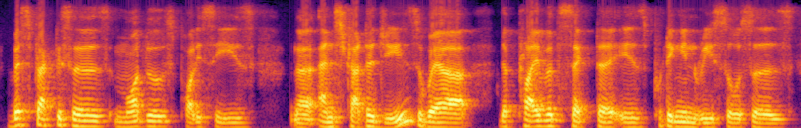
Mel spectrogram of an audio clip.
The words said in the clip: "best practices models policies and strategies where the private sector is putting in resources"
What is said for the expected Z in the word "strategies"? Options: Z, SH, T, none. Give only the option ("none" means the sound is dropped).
Z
